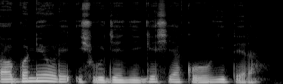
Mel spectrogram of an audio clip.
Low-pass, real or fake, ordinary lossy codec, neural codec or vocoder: none; fake; none; vocoder, 44.1 kHz, 128 mel bands every 256 samples, BigVGAN v2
